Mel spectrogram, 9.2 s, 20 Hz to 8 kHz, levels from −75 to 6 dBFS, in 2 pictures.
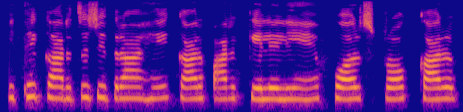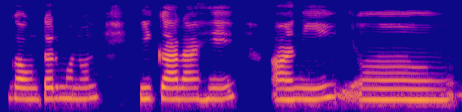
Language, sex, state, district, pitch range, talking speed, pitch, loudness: Marathi, female, Maharashtra, Aurangabad, 265-285 Hz, 115 wpm, 275 Hz, -18 LUFS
